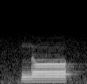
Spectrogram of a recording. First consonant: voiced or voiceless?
voiced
